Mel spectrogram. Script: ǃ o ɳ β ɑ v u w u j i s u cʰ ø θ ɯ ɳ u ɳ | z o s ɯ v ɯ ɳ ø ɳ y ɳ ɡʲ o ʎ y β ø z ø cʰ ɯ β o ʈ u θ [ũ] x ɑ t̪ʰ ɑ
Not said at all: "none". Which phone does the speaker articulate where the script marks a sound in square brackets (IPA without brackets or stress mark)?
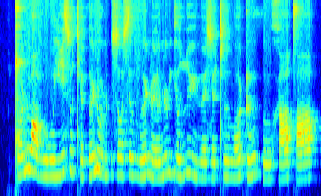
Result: u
